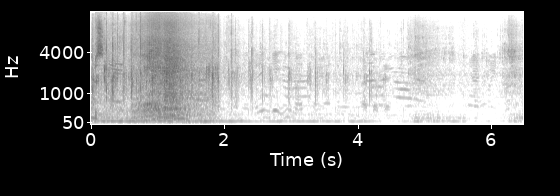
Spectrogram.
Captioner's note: car revving; audience applauding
